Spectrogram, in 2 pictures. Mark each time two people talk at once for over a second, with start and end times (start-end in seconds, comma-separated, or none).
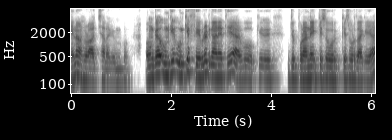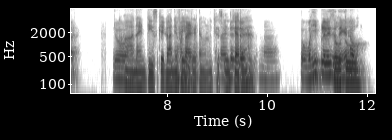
8.2-9.5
